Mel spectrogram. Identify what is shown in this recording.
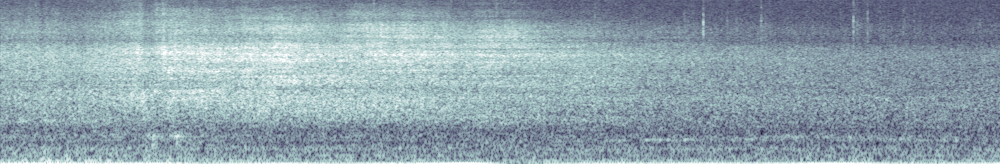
background noise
